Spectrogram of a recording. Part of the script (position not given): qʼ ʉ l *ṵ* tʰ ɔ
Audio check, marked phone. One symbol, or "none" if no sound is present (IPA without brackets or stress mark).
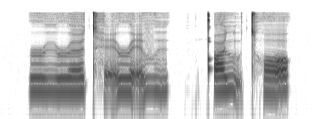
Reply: ṵ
